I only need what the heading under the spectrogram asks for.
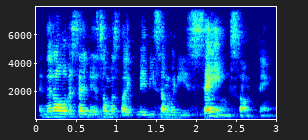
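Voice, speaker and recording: A woman's voice: mid-range voice, quick pace. Woman giving an encouraging tarot reading, noisy background. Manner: encouraging, affirming; rambling, peppered with "right?" and "you know". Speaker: tarot card reader hosting a reading. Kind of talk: spontaneous fortune-teller style tarot reading addressed to viewers.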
